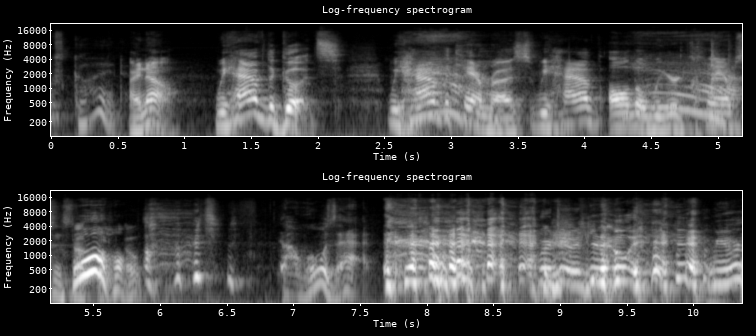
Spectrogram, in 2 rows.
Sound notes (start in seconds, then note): 7.7 all laughing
